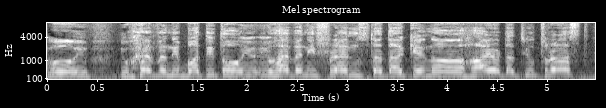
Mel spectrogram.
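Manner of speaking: high-pitched mock Russian accent; Russian boss. Russian boss asking me for friends to hire, high mock Russian accent. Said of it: "'cause my boss was Russian".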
